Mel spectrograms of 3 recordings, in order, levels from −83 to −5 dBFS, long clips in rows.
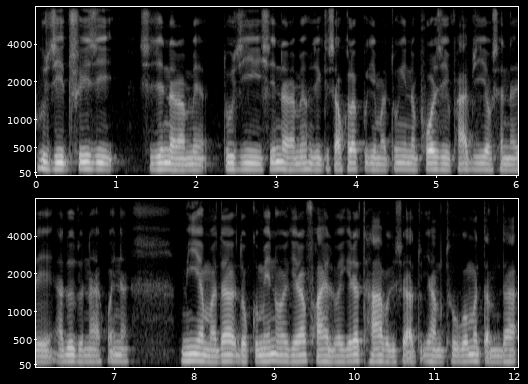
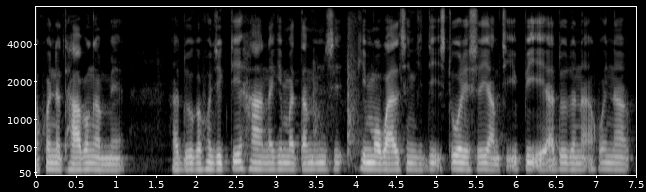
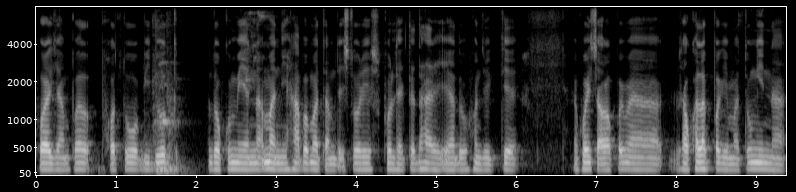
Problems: background sounds at intervals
